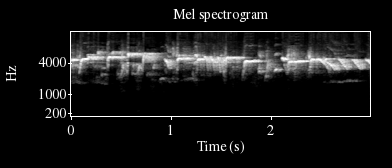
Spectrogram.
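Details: Male European serin singing, recorded on 27 October 2020: a rapid, unbroken, high-pitched jingling twitter of thin buzzy and tinkling notes running continuously without pause.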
